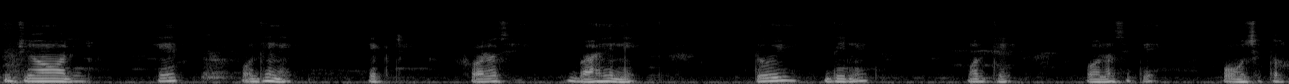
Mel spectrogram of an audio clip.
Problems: background sounds at intervals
